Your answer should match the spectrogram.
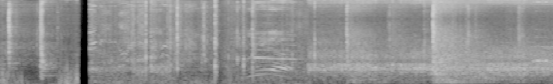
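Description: Skateboard on concrete: a few sharp clacks of the board hitting the ground in the first second, then steady rolling of the wheels that gets louder over the last few seconds. A short voice sounds about four seconds in.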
